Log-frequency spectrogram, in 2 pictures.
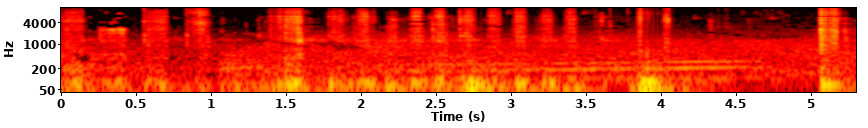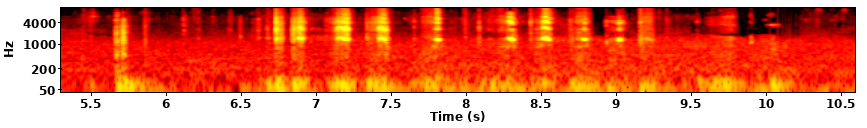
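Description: Hand file scraping along a blue-anodized aluminium arrow-shaft antenna element in repeated short strokes, stripping off the paint and anodizing so the element will make electrical contact with the boom. There is a brief lull about four seconds in, then the strokes come faster and louder near the end, with a light metallic ring.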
